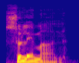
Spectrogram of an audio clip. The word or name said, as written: सुलेमान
